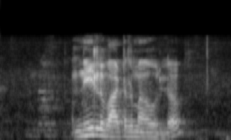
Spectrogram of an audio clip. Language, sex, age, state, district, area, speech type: Telugu, male, 45-60, Telangana, Mancherial, rural, spontaneous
